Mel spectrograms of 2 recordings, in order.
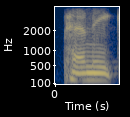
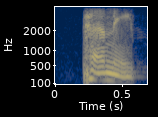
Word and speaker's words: Penny: Penny Cave. – Can you spell that last name? – C-A-V as in Victor, E. – So C-A-V-E? – Right. – And the first name is K? – Penny, P-E-N-N-Y.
